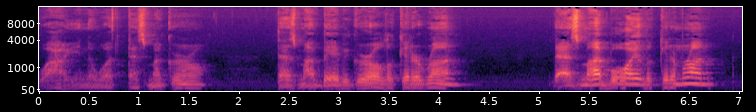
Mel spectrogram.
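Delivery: doting, proud voice, high-pitched and rough. Acting out a parent at a sports event watching their child: imitating a proud parent. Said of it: "And he's so proud".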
